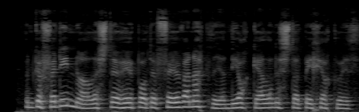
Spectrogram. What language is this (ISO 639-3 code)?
cym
